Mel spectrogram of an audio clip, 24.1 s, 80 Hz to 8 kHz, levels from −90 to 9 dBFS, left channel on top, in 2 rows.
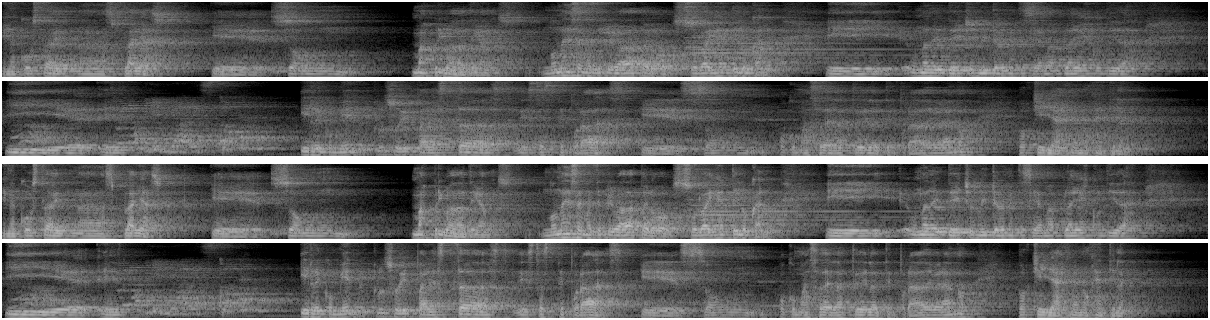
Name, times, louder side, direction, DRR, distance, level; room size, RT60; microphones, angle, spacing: voice 1, 0.0-1.6 2.1-3.5 4.1-5.1 5.4-13.2 15.0-23.3, right 3 dB, 30° right, 2 dB, 0.3 m, -26 dB
voice 2, 2.7-3.0 5.9-7.2 8.6-8.9 9.4-9.6 12.1-12.7 13.2-14.8, left 1 dB, 75° left, -5 dB, 1.0 m, -35 dB
sound 1, 6.8-10.7, right 2 dB, 90° left, 1.4 m, -41 dB
sound 2, 13.0-20.8, right 1 dB, 40° left, 1.3 m, -48 dB
4.0 x 2.8 x 4.7 m, 2.2 s
head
